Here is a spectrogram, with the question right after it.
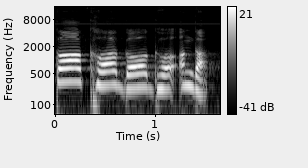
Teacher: क वर्ग का उच्चारण स्थान बेटा कंठ होता है।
